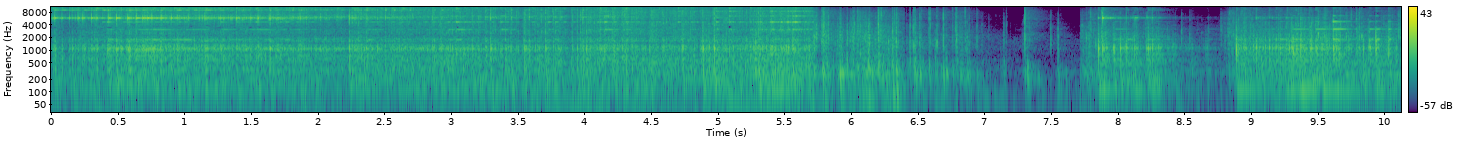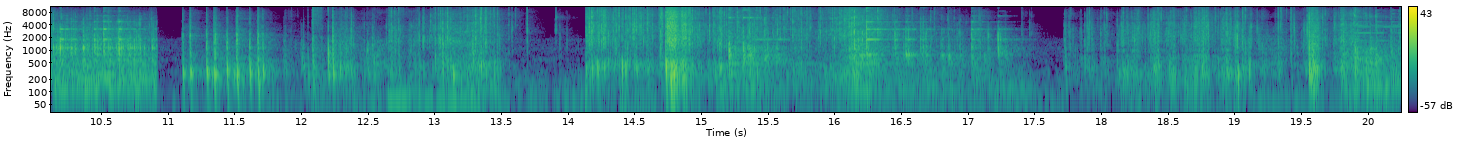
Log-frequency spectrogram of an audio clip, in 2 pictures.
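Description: M&M's poured from the packet into a ceramic bowl: a dense rattle of hard-shelled candies on ceramic, with the bowl ringing, for about six seconds. Shorter pours of chocolate-coated sweets into another bowl follow, along with plastic packet crinkling.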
